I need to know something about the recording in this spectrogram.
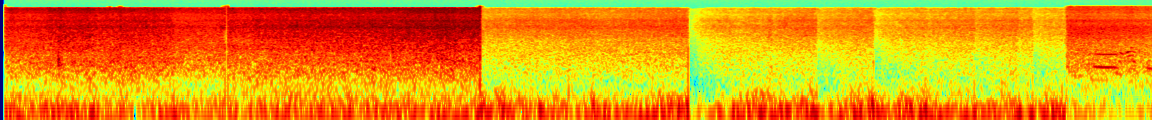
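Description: Waves washing onto a beach with wind rumbling on the microphone. About three and a half seconds in, the hiss of the surf cuts off abruptly, leaving mostly the low wind rumble.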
